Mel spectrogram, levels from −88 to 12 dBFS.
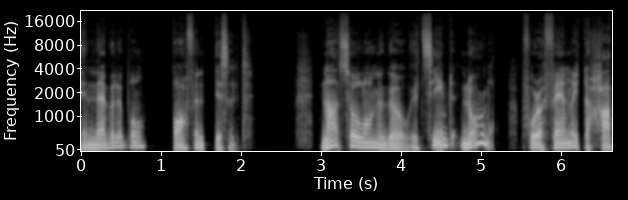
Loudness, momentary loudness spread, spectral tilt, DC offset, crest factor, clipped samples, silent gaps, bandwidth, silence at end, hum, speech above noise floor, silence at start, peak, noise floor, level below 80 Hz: -21 LUFS; 7 LU; -6.5 dB/octave; under 0.1%; 18 dB; under 0.1%; none; 19.5 kHz; 0 s; none; 66 dB; 0 s; -4 dBFS; -86 dBFS; -50 dBFS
